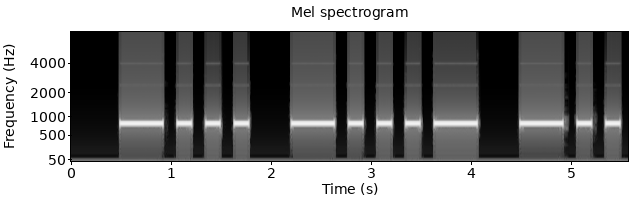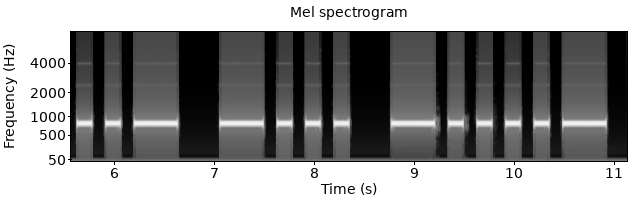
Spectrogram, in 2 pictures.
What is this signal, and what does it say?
Morse code, heard as a keyed tone, about 8 wpm, 800 Hz. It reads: B<BT>-B-
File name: CW gyakorlas b 6 egyenlo minusz 7 baud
